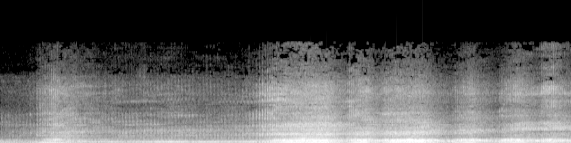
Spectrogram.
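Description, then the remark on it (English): A leaf blower engine drones steadily, then roars louder, its pitch rising and falling in repeated surges as it revs. No one speaks. “Then you're really milking it with that leaf blower.”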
